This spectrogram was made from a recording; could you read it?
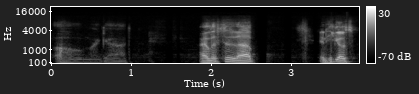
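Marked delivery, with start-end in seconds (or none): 0.1-1.0 very soft, low "oh my God"; sinking realisation, barely voiced; hushed dismay. Worker discovers the ruined fish, hushed dismay.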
